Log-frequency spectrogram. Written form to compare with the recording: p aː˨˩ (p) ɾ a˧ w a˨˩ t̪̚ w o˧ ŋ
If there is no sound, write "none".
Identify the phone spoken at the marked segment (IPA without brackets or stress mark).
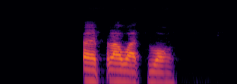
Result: p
